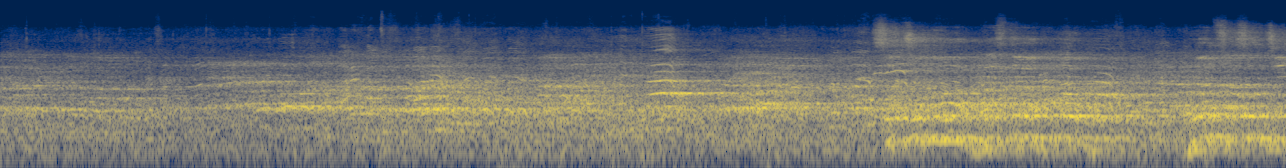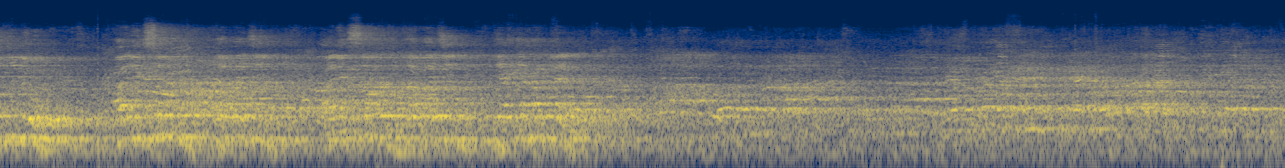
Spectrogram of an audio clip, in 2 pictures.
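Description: Many men and women talk and shout at once in a large echoing hall.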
